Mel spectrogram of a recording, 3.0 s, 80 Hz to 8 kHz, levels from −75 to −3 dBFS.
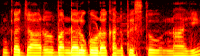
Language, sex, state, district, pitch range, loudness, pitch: Telugu, male, Telangana, Mahabubabad, 130-140 Hz, -17 LUFS, 135 Hz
